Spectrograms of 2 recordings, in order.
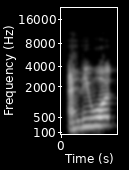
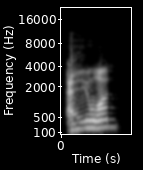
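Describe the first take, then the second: First: Pitched higher with a rising, incredulous lilt; more insistent prompt. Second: A pointed question to chat, slightly raised; impatient prompt. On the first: Streamer repeating the unanswered question, more insistent and higher. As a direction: ask again, pushing harder for a reply. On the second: Streamer pressing chat for a math answer, impatient prompt. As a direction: call out to a silent chat, expecting an answer. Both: Real, not acted.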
